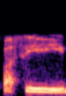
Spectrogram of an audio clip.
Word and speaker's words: Bussey: It's Chris Bussey, mortgage loan officer.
